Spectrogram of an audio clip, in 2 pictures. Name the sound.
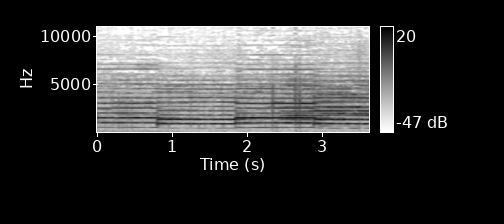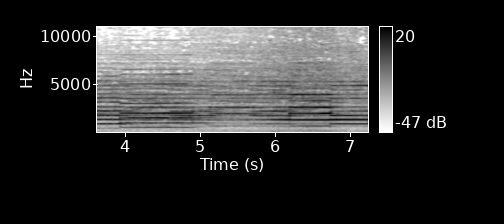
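emergency vehicle sirens approaching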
